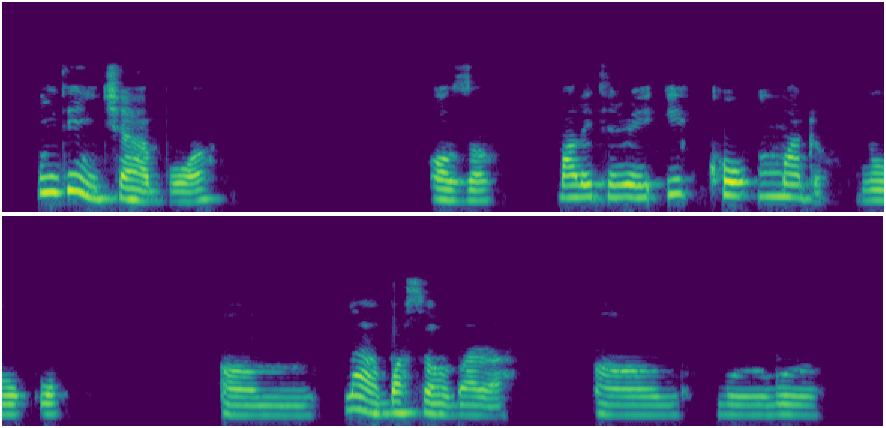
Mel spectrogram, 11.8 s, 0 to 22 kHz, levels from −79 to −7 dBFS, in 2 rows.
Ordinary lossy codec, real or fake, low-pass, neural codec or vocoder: Opus, 64 kbps; fake; 7.2 kHz; codec, 16 kHz, 16 kbps, FreqCodec, smaller model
